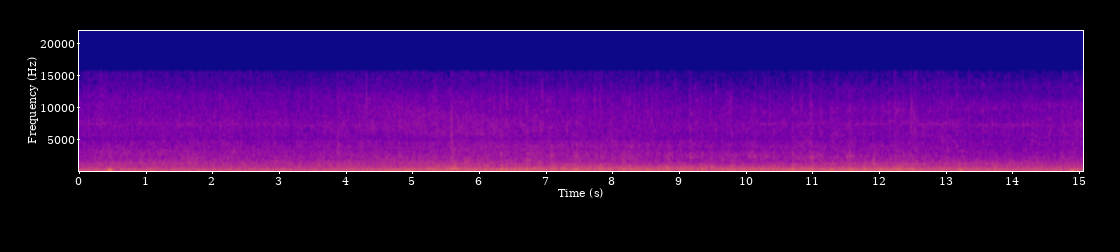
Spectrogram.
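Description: Steady low rumbling background noise outdoors, with a brief sharp knock about half a second in and a few faint ticks.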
